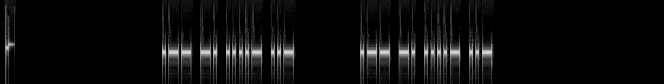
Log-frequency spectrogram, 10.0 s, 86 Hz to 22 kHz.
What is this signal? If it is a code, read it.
Morse code, heard as a keyed tone, about 25 wpm, 700 Hz. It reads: WN4U WN4U
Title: USA Call Signs - 4 Characters - Repeated 2x - 25wpm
